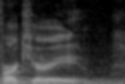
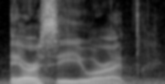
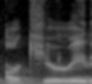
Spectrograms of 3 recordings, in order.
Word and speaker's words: Arcuri: My name is Jeff Arcuri, Arcuri, and everyone mispronounces it Arcuri. They say Arcuri.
